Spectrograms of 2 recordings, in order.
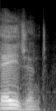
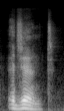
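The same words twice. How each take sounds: First: "Agent" as AY-jent, long first vowel; correct pronunciation. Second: "agent" with a short first vowel and weight on the end; mistaken pronunciation. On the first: Teacher corrects the class's mistake, stressed on first syllable. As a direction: lean on the AY of "Agent", second syllable short. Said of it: "that's not correct. What is it?". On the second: Teacher shows students a common mistake, mispronounced. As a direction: say "agent" wrongly as uh-JENT. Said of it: "many of us by mistake pronounce". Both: Shown as a demonstration.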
